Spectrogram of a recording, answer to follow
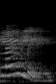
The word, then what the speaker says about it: Laylee: And apologies if this is wrong, but Ellie from... From what? That thing. Kazooie. Oh, you mean Laylee? Laylee. Okay, yeah. That's why I was pronouncing it wrong. Ukulele, yeah.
